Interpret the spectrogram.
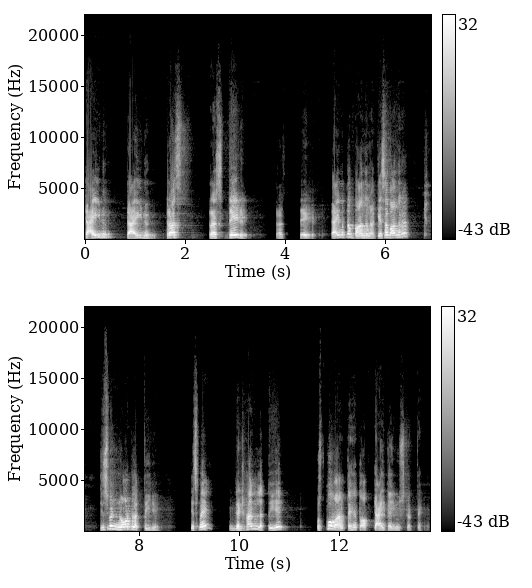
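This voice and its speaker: A man teaching English to Hindi speakers, who reads out each verb with its meaning and repeats every past form twice in a slow drill. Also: high-pitched, big pitch swings, reverberant. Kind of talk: spoken vocabulary drill.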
